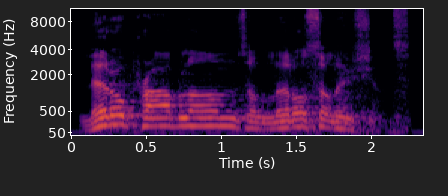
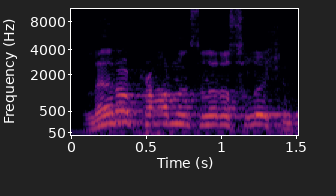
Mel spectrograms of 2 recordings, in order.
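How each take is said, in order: First: The two "little"s leaned on, slow and deliberate; slow slogan. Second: Higher, bright repeat of the motto; "little" lifted high both times, quicker; sing-song slogan. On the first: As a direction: land each word of "Little problems, little solutions" slowly. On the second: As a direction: toss off "Little problems, little solutions" higher up. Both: Shown as a demonstration. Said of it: "heard me say this many times".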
